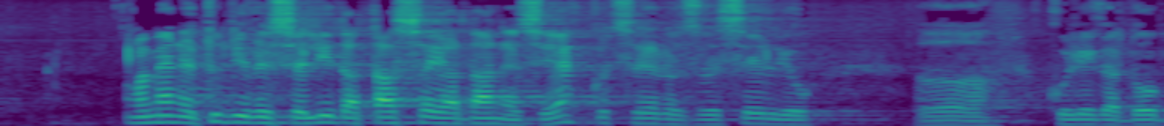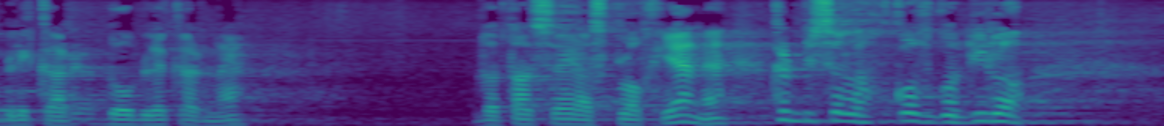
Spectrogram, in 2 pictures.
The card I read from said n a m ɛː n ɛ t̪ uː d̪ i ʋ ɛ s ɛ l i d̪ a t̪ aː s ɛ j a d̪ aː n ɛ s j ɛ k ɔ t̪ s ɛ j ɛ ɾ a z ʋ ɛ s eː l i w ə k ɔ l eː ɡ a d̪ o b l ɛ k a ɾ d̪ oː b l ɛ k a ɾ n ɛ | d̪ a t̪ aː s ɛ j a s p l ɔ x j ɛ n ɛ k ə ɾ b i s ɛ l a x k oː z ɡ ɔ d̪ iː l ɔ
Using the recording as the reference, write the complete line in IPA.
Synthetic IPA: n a m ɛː n ɛ t̪ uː d̪ i ʋ ɛ s ɛ l i d̪ a t̪ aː s ɛ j a d̪ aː n ɛ s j ɛ k ɔ t̪ s ɛ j ɛ ɾ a z ʋ ɛ s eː l i w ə k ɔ l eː ɡ a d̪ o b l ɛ k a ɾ d̪ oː b l ɛ k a ɾ n ɛ | d̪ a t̪ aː s ɛ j a s p l ɔ x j ɛ n ɛ k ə ɾ b i s ɛ l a x k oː z ɡ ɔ d̪ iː l ɔ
